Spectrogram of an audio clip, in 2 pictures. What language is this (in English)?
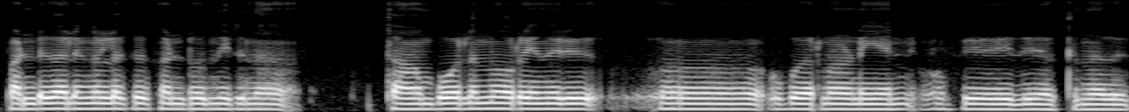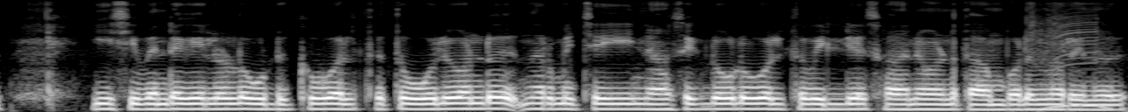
Malayalam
